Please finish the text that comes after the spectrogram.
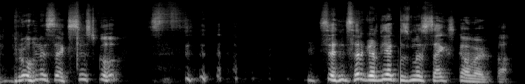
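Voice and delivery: laughing through the words, quick and high. Real, not acted. Co-host laughs at the censored word, quick and high. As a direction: crack up as you say it.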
